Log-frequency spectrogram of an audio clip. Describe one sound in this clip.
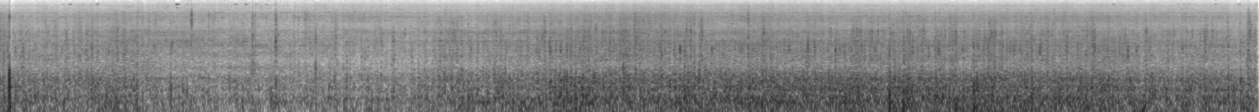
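Bicycle tyres crunch and rattle over a leaf-covered dirt trail.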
